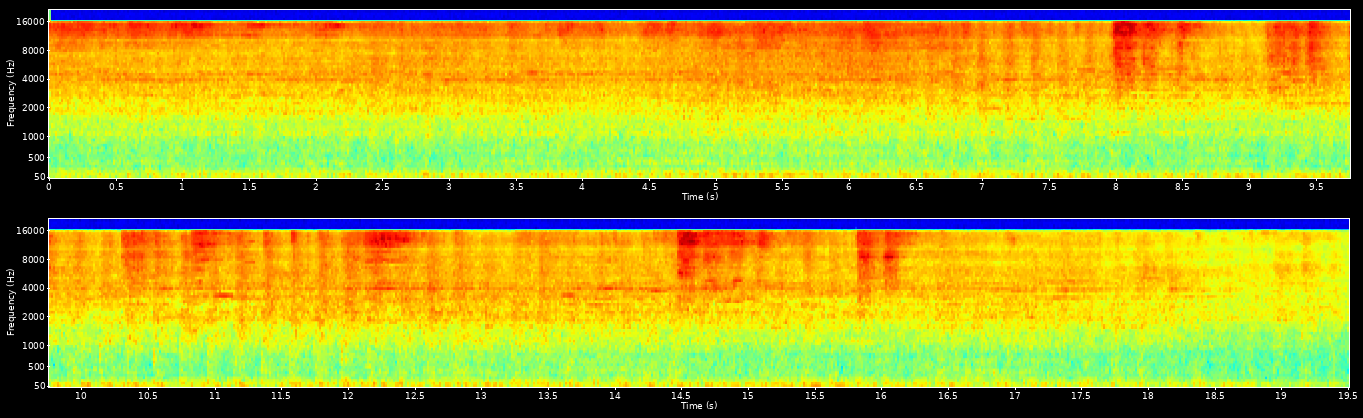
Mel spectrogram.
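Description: Freight train of covered hopper cars rolling past on steel wheels: a steady low rumble with wheels clacking on the rails and brief high-pitched wheel squeals now and then, mostly in the middle stretch.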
